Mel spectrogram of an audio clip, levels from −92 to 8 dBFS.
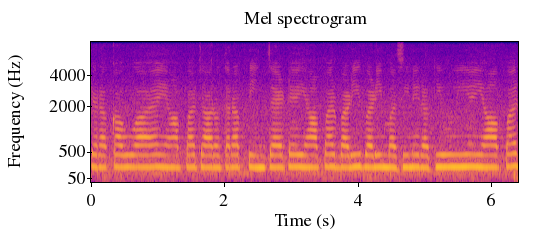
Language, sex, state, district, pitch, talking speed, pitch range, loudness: Hindi, male, Chhattisgarh, Bilaspur, 220 Hz, 175 wpm, 220-225 Hz, -14 LUFS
